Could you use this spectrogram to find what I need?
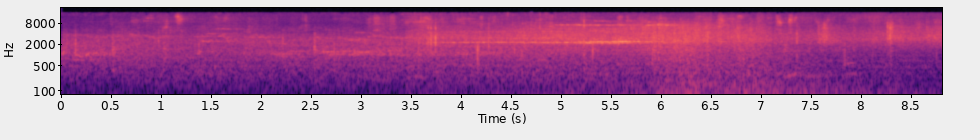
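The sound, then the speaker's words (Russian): Rumbling roar of a metro train running through a subway, a dense, continuous low noise with faint high squeals, growing slightly louder toward the end. “Заскакивает в поезд.”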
